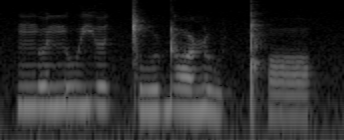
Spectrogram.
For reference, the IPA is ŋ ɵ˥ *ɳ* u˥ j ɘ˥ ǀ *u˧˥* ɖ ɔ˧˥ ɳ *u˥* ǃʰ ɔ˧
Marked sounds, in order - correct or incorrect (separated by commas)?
incorrect, correct, incorrect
